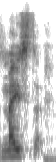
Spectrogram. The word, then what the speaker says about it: maester: no, in general, it's meester, which stands for master. Oh, Maester, Yeah. like in Game of Thrones. Maester Yeah, right, Lewin. Maester, yeah. Yeah. That's the same way you pronounce it.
